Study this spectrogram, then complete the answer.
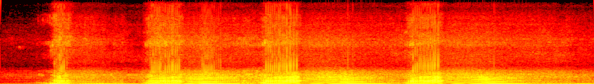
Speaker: On a un véhicule qui tourne très très bien. Au niveau de sa montée en régime, donc une montée en régime vraiment stable.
